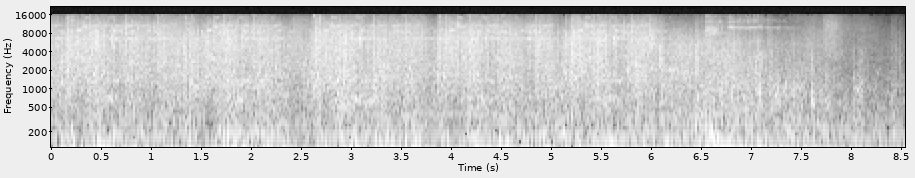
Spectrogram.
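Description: Video game spell effects crackle and burst in a busy fight.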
